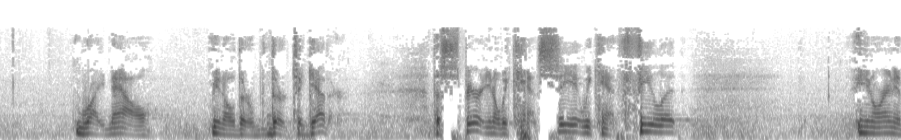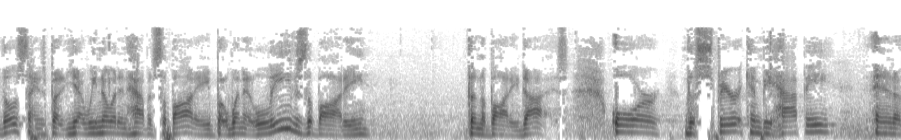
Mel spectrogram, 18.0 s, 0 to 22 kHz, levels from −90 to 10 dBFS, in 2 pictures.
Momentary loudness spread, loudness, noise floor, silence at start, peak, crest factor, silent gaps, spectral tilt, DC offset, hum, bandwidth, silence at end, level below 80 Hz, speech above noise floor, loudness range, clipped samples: 13 LU; -26 LUFS; -52 dBFS; 0.05 s; -4 dBFS; 24 dB; none; -4 dB/octave; under 0.1%; none; 11 kHz; 0 s; -48 dBFS; 26 dB; 3 LU; under 0.1%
